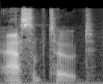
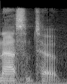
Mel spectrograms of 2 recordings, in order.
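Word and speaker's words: asymptote: it or cross it we call that an ASM toote I'll spell that so uh ASM toote A s y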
